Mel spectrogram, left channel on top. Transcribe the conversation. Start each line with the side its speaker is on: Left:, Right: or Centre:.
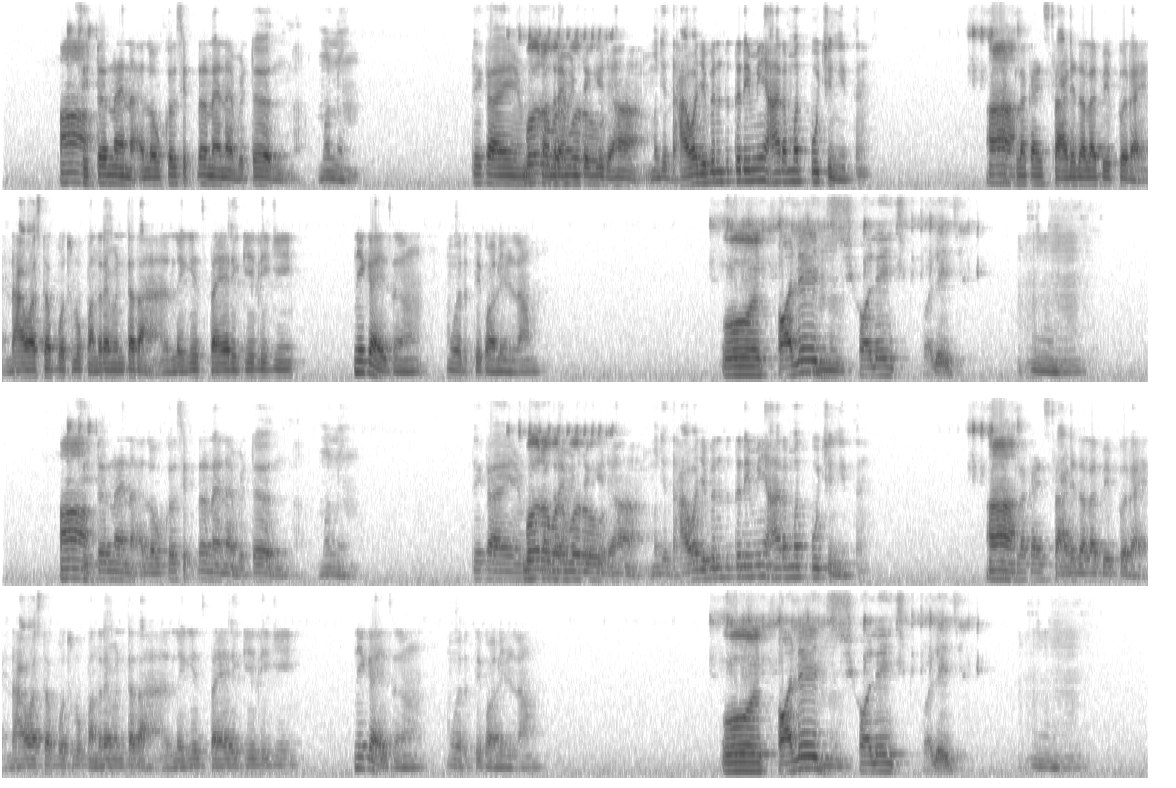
Centre: हा
Left: सिटर नाही ना लवकर सिट्टर नाही ना भेटत म्हणून ते काय
Centre: बरोबर
Left: पंधरा मिनिटं
Centre: बरोबर
Left: गेले हा म्हणजे दहा वाजेपर्यंत तरी मी आरामात पोहोचीन इथ
Centre: हा
Left: आपला काय साडे दहाला पेपर आहे दहा वाजता पोहलो पंधरा मिनिटात लगेच तयारी केली कि निघायचं वरती कॉलेज ला
Centre: ओय कॉलेज
Left: हम्म
Centre: कॉलेज कॉलेज
Left: हम्म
